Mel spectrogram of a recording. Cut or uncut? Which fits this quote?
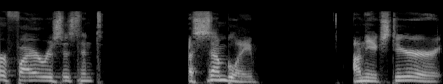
uncut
